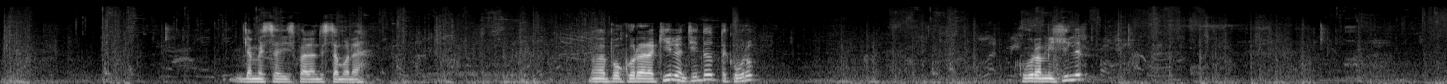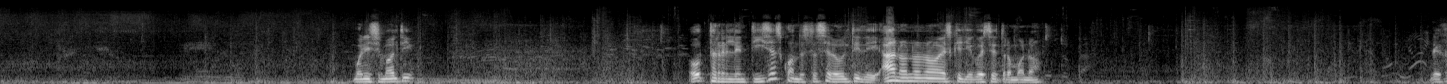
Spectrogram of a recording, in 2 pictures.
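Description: Energy weapons fire in quick bursts with electronic zaps.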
